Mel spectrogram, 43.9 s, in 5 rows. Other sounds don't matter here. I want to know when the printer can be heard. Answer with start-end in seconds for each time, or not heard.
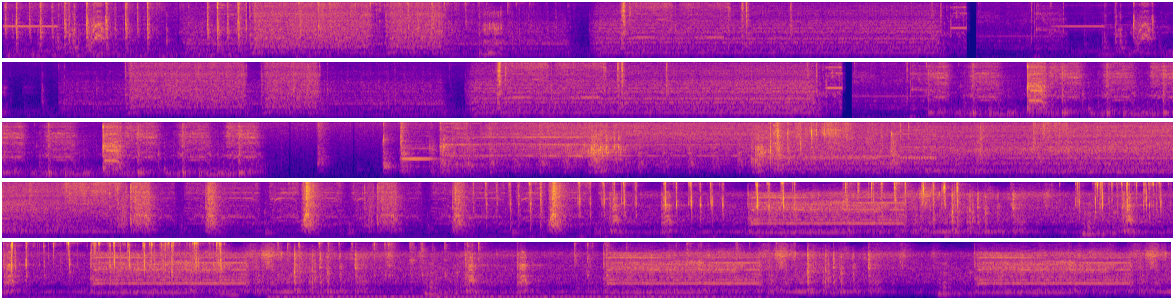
0.0-43.8.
